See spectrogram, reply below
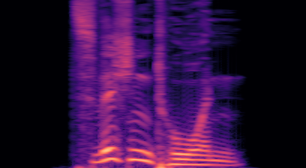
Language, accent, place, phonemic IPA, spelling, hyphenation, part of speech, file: German, Germany, Berlin, /ˈt͡svɪʃn̩ˌtoːn/, Zwischenton, Zwi‧schen‧ton, noun, De-Zwischenton.ogg
- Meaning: 1. shade (of a color) 2. nuance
